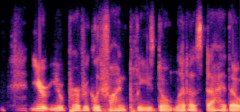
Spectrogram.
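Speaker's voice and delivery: calm, sweet and gentle. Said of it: "And calmly, sweetly, gently".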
